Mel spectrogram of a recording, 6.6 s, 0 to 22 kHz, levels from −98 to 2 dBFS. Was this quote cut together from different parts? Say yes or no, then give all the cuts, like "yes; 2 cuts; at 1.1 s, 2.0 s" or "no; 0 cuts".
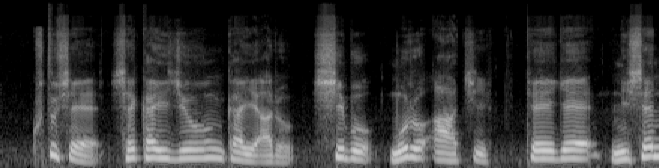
yes; 4 cuts; at 1.0 s, 3.0 s, 3.8 s, 5.1 s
